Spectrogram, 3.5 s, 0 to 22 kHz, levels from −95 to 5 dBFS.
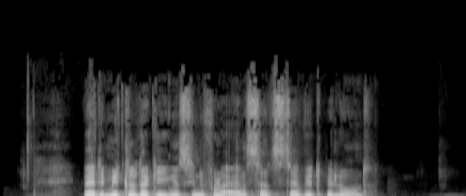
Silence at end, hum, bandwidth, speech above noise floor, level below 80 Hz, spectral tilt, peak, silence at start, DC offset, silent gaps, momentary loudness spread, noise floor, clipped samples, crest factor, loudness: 0.75 s; none; 15 kHz; 40 dB; -56 dBFS; -5.5 dB/octave; -4 dBFS; 0.35 s; under 0.1%; none; 8 LU; -62 dBFS; under 0.1%; 20 dB; -22 LUFS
